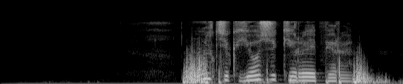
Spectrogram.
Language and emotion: Russian, neutral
